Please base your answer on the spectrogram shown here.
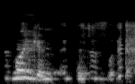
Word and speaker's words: Lincoln: but whenever he said Lincoln he always pronounced the second L like lincol it's like that's the one thing like you know Dad it's Lincoln he like retain a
